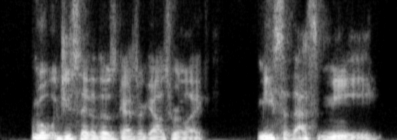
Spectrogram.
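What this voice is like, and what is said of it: Choked-up, emotional voice. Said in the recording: “getting all choked up”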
